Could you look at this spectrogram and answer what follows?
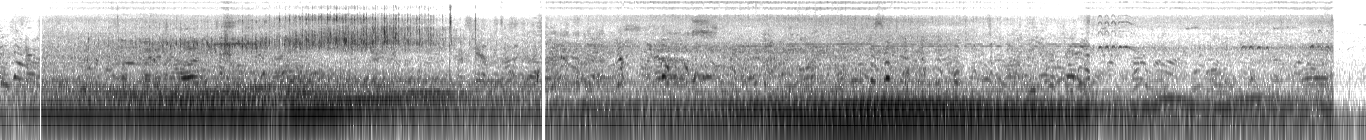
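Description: Cars drive onto the golf-course lawn at Pebble Beach during Monterey Car Week, a steady engine drone that swells and fades as vehicles pass nearby, with a crowd's voices and chatter mixed in throughout.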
